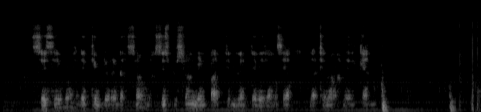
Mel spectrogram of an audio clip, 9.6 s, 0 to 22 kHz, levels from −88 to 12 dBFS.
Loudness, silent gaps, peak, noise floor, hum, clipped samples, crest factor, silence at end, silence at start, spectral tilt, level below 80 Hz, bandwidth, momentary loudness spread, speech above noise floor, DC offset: -51 LUFS; none; -28 dBFS; -82 dBFS; none; under 0.1%; 24 dB; 0 s; 0.65 s; -3.5 dB/octave; -70 dBFS; 11 kHz; 13 LU; 31 dB; under 0.1%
